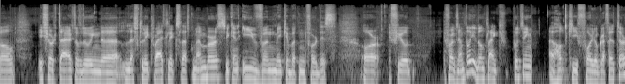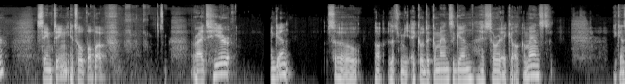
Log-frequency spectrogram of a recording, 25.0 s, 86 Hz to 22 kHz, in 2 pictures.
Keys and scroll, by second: 6.4 g, 14.7 g, 20.0 g.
